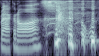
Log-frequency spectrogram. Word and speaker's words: Mackinac: not familiar is that no matter how it's spelled it's pronounced mackinaw we we know you're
